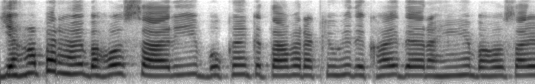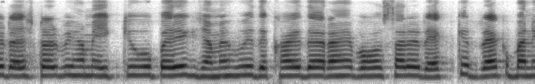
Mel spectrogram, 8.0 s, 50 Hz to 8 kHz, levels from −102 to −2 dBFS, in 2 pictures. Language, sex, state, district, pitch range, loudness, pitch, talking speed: Hindi, female, Madhya Pradesh, Dhar, 260-285 Hz, -19 LUFS, 275 Hz, 260 wpm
